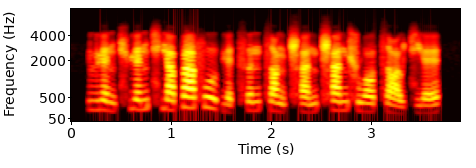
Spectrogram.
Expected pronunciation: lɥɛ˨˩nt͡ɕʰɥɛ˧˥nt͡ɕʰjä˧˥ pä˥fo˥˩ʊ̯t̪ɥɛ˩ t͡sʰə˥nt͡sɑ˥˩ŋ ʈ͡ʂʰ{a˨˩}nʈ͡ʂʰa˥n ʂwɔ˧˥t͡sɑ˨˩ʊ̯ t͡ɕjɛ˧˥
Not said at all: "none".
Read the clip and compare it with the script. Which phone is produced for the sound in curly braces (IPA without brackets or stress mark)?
a˧˥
